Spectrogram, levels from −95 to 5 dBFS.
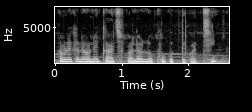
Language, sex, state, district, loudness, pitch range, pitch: Bengali, female, West Bengal, Cooch Behar, -12 LUFS, 215-255 Hz, 230 Hz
